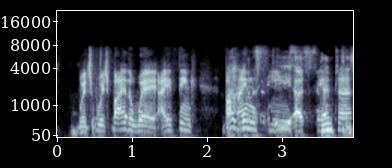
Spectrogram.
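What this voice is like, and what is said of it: Usual voice. Nothing is said of it.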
